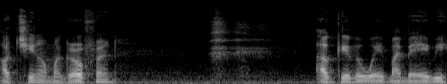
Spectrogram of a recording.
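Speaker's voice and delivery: usual speaking voice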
